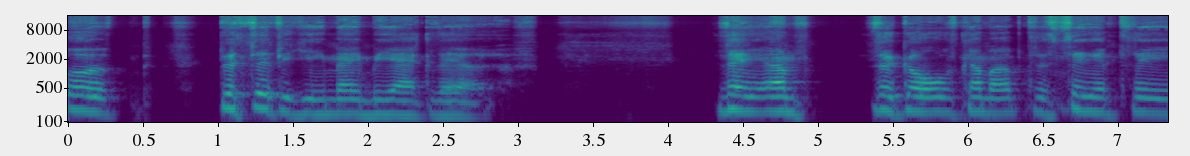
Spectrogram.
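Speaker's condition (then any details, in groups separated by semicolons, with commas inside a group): Cerebral palsy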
